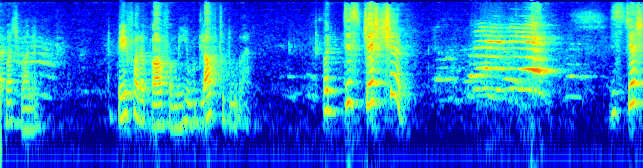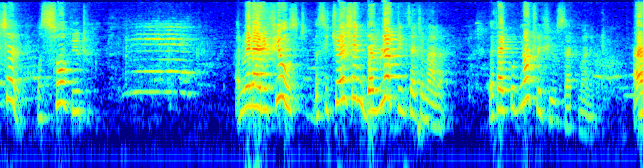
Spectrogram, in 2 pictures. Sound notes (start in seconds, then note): none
